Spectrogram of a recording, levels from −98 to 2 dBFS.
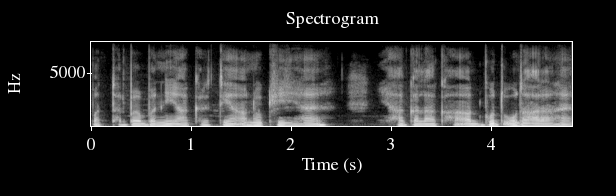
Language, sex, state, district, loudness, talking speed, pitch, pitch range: Hindi, male, Uttar Pradesh, Lalitpur, -20 LUFS, 150 wpm, 130 Hz, 120-140 Hz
